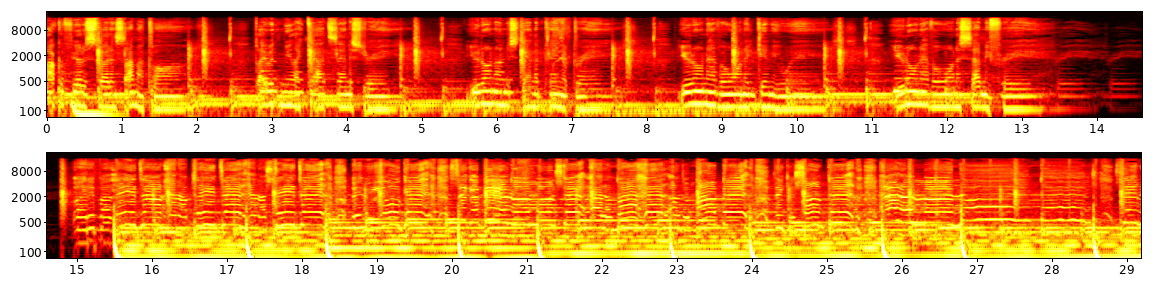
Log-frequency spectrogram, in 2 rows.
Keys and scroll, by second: 2.0 c, 2.2 e, 5.8 F2, 7.9 F4, 8.7 Escape, 9.9 F2, 11.7 F3, 12.8 F2, 14.3 space, 15.4 F3, 17.5 ctrl+g, 18.3 c, 18.9 shift+F2, 20.0 shift+Page_Up, 27.3 F2, 28.9 Escape.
